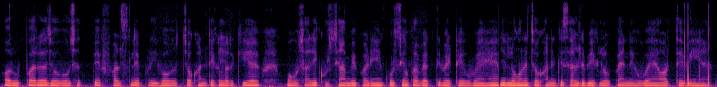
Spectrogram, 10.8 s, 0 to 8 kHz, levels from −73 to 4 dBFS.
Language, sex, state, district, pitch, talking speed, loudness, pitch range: Hindi, female, Uttar Pradesh, Budaun, 195 Hz, 200 wpm, -23 LUFS, 195-205 Hz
